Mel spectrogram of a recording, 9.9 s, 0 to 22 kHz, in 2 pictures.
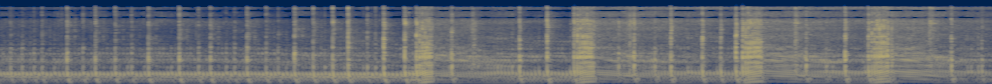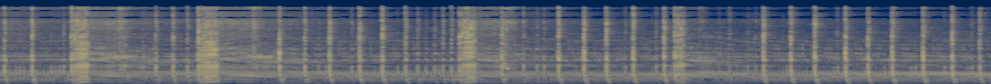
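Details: Chainsaw (a 395) with 3/8 chain cutting a cedar log bogs and surges, revs dragging under heavy pushing instead of pulling in cleanly; slow cutting from depth gauges (rakers) set too high.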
